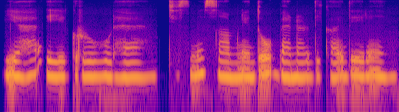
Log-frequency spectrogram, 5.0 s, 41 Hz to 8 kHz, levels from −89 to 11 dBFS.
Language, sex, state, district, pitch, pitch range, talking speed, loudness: Hindi, female, Uttar Pradesh, Saharanpur, 225 Hz, 220-235 Hz, 145 wpm, -18 LUFS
